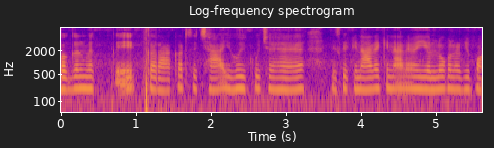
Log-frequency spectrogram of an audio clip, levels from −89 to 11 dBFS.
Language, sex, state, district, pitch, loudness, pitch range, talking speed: Hindi, female, Maharashtra, Chandrapur, 210 Hz, -22 LUFS, 205-215 Hz, 180 wpm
